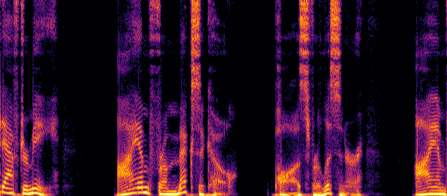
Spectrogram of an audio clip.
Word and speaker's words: Mexico: "I am from Mexico," she practiced again, focusing on the English pronunciation. "I'm from Mexico City."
